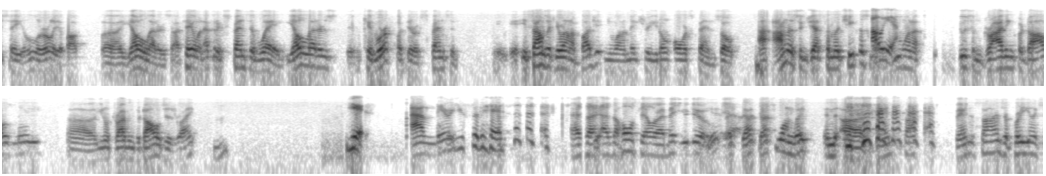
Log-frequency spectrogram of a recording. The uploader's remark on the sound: Gold Club Q&A Call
